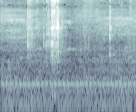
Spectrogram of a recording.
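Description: A few faint light clicks and taps, about half a second apart, as Oreo biscuits are laid into milk in an aluminium tin, over a steady low hum.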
